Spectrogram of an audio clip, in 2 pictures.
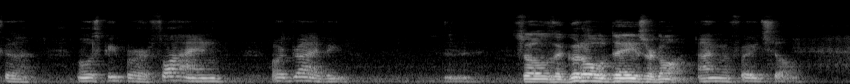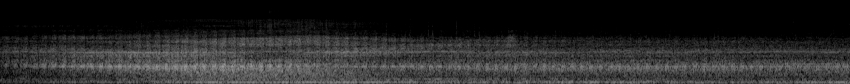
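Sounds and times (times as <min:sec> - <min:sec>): train rumbling past: 0:08.0 - 0:17.0.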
